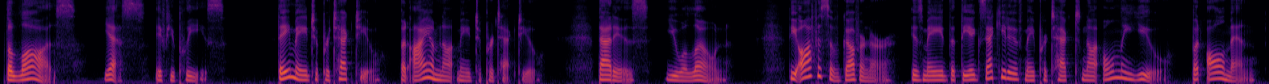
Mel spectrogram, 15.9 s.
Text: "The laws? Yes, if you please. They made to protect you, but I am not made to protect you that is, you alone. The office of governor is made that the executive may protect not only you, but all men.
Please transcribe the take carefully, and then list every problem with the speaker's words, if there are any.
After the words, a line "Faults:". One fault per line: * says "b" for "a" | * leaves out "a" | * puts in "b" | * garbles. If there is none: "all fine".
"The laws? Yes, if you please. They made to protect you, but I am not made to protect you that is, you alone. The office of governor is made that the executive may protect not only you, but all men.
Faults:
all fine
